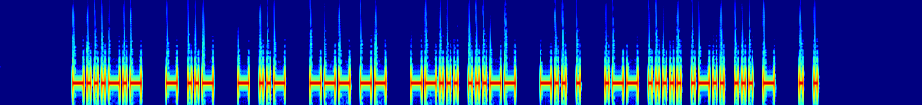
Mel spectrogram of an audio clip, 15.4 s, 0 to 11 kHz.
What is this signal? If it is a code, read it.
Morse code, heard as a keyed tone, about 19 wpm, 700 Hz. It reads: <BK> TU TU OM 73 DE W5LST EE
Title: POTA QSO Practice - 20wpm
